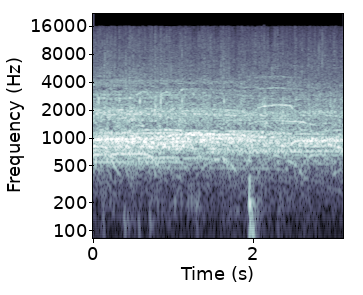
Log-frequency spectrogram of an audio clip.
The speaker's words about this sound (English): Clap it up for yourselves one more time.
